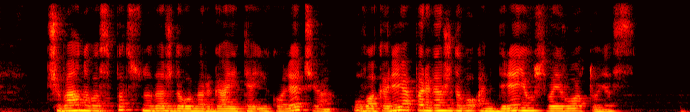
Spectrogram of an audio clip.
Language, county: Lithuanian, Kaunas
